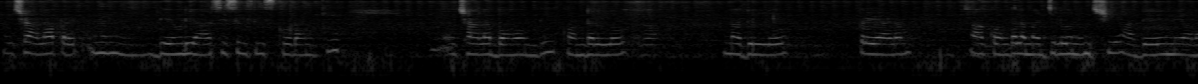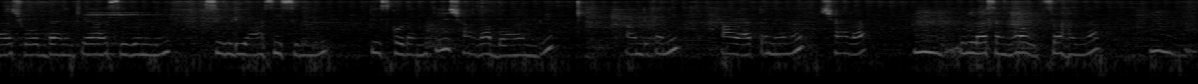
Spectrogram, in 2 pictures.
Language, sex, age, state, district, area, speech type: Telugu, female, 30-45, Andhra Pradesh, N T Rama Rao, urban, spontaneous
